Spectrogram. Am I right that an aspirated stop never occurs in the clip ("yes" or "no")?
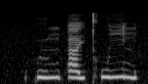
no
